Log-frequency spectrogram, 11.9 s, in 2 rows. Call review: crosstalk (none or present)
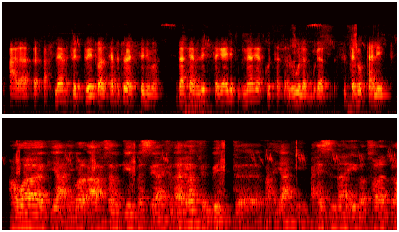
none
